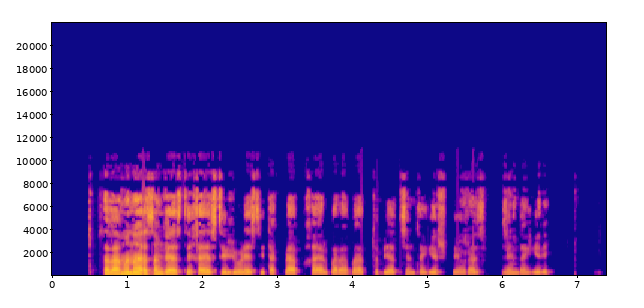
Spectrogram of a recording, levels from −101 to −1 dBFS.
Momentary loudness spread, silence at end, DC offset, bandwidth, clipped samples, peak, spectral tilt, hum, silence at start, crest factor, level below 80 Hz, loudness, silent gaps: 17 LU; 0.8 s; under 0.1%; 9.6 kHz; under 0.1%; 0 dBFS; -3.5 dB/octave; none; 0.5 s; 22 dB; -62 dBFS; -22 LUFS; 4.19-4.25 s, 5.26-5.33 s, 5.81-5.98 s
